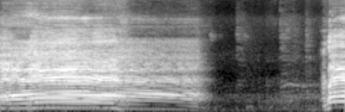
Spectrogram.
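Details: A single long, low, resonant moo from a Madura bull-race breeding animal from Sapudi Island fades out after two and a half seconds, followed by near silence and the start of another call.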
